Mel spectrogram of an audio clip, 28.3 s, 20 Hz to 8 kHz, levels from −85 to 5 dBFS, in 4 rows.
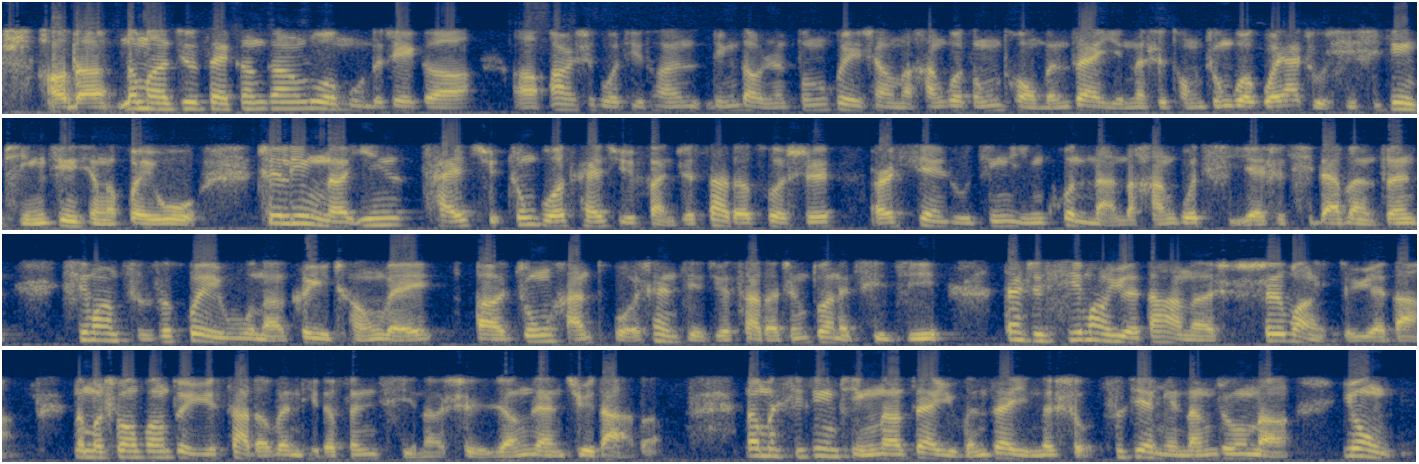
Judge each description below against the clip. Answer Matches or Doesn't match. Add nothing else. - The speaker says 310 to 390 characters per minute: Matches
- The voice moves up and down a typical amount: Doesn't match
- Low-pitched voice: Matches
